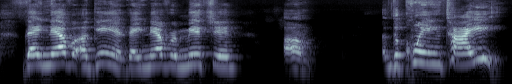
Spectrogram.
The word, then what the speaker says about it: Tiye: They never mention the Queen Tai, right? Or Tai, right? It's spelled Tiye, and so people pronounce it Tai. It's pronounced different ways, but the point is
